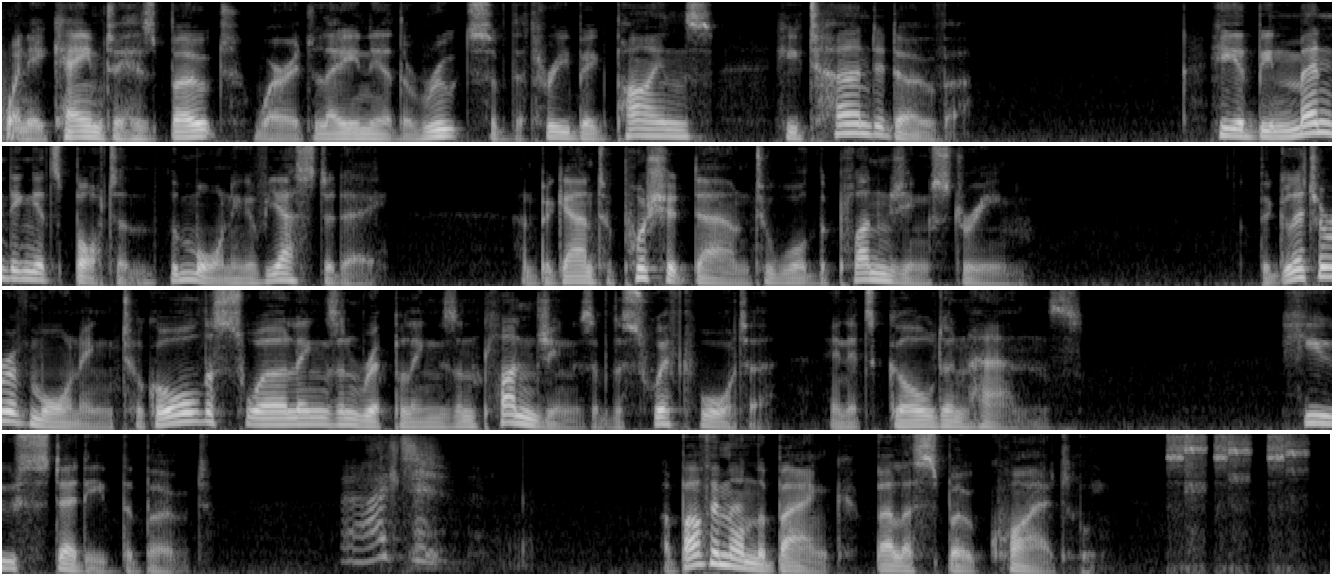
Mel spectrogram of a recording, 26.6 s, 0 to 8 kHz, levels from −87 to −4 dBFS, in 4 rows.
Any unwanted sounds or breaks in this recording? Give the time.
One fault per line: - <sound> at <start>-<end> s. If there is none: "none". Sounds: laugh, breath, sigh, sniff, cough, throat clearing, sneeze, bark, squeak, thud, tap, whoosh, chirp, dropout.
- sneeze at 21.6-22.6 s
- laugh at 25.8-26.5 s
